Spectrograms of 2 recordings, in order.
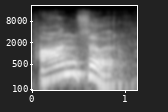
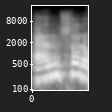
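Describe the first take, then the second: First: The first vowel is a long open 'ah'. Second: The first vowel is a flat 'a' sound. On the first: The speaker calls it right. "तर याचा उच्चार कसा करायचा आन्सर" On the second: The speaker calls it wrong. "बरेच जण याला ॲन्सर म्हणतात, पण हे ॲन्सर बरोबर नाही"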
